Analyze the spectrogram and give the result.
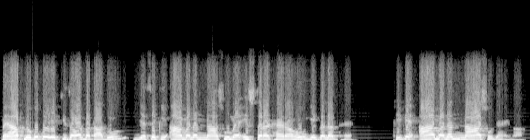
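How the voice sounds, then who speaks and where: A man teaching Quran recitation step by step, drawing out each word slowly and then explaining quickly, often correcting with "not like this". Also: sits high, expressive, darkish tone, poor audio. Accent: Hindustani.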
